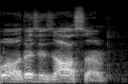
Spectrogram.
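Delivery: ordinary talk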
